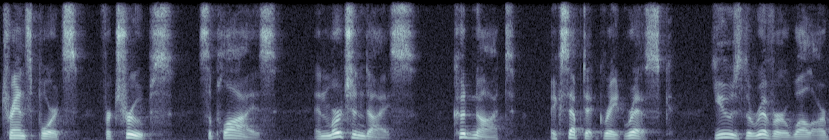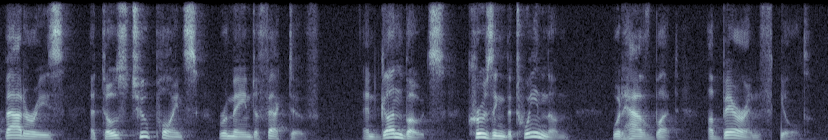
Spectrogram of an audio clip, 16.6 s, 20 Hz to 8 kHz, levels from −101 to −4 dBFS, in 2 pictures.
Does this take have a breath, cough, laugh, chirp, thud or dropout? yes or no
yes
